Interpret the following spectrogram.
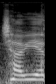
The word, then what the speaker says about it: Xavier: que son Javier Vendrell, que no se dice Javier Vendrell, sino Xavier como Vendrell, cuando le jugaban dicen los Xavi en el Barcelona.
